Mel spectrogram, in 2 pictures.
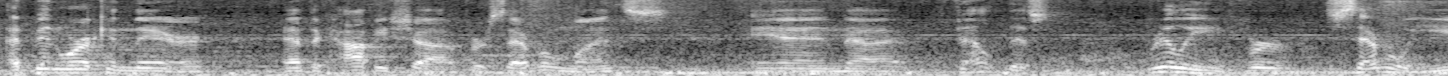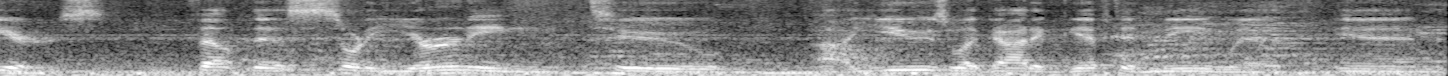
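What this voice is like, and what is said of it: Polished radio announcer voice. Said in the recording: “I got the radio voice. ... You have, like, the best radio voice ... it sounded like I was listening to the radio on my phone”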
